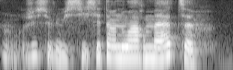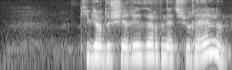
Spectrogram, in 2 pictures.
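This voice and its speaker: A young woman's slightly high voice, with fairly even intonation, carries a casual show-and-tell from her dim bedroom, with slight background noise. A chatty beauty vlogger, she's hesitant, pausing often and stuffing the gaps with fillers.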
